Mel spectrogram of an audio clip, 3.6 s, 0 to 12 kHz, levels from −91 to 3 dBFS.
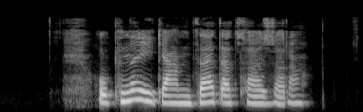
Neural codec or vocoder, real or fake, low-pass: codec, 16 kHz, 16 kbps, FreqCodec, smaller model; fake; 7.2 kHz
